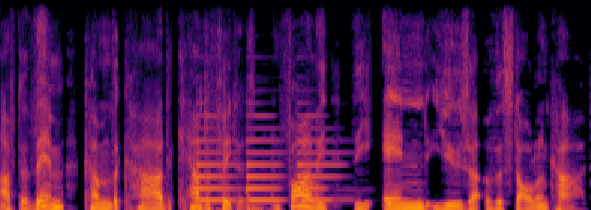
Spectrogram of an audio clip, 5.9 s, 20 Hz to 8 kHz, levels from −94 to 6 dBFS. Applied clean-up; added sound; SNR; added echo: classical method Wiener filter.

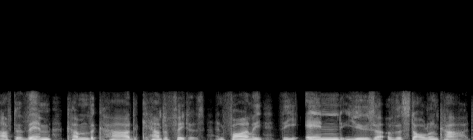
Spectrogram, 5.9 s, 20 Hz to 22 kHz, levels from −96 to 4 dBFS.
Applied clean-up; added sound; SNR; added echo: none; none; none; none.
